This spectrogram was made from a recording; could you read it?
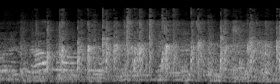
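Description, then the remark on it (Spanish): A crowd applauds steadily, a dense patter of many hands clapping at once with some mixed voices underneath, holding an even, fairly loud level throughout. “Para empezar, un aplauso.”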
